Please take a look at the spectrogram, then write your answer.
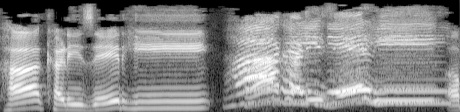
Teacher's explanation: آپ کو بتایا گیا ہے کہ جس حرف کے نیچے کھڑی زیر ہوتی ہے اس حرف کو ایک الف کے برابر کھینچ کر پڑھتے ہیں یعنی لمبا کر کے پڑھتے ہیں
